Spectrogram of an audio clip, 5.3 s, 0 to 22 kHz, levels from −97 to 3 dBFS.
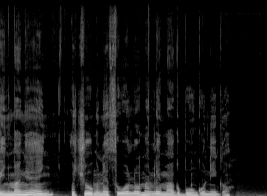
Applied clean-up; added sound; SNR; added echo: none; none; none; none.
